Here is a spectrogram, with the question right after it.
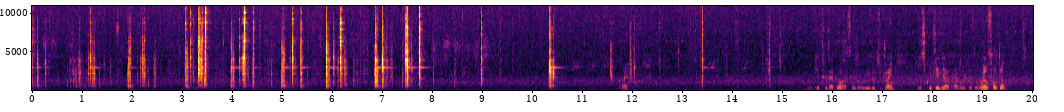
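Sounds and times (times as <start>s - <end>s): hand ratchet clicking: 0.0s - 9.5s, 10.3s - 10.7s.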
